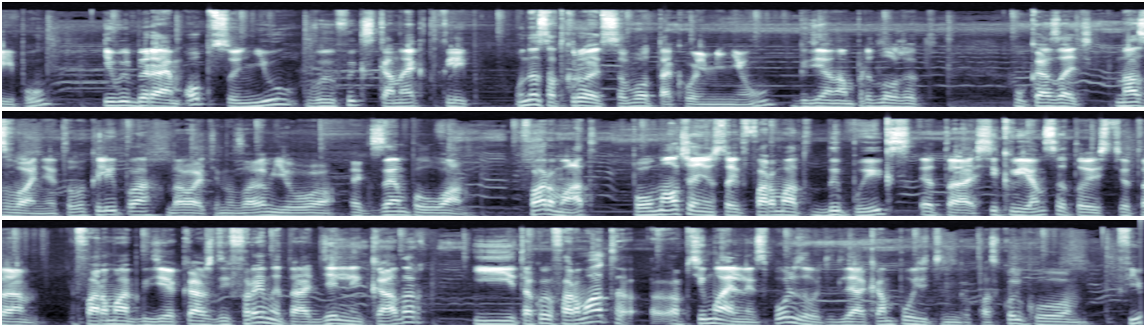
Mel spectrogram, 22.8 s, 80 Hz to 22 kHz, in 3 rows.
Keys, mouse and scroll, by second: 0.3 right click, 10.2 e.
